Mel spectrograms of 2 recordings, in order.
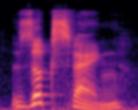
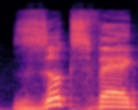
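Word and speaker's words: Zugzwang: All right, the first one is Zuxfang. Zuxfang, can we spell it for our radio audience, That is please?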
